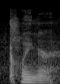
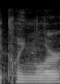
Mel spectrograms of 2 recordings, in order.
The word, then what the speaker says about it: Klingler: The L is silent at the end of Klinger. Klinger. Did I say Klingler?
